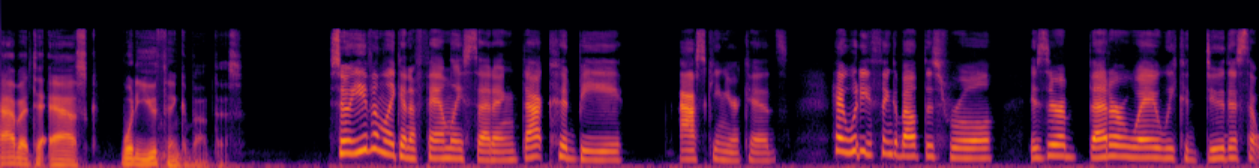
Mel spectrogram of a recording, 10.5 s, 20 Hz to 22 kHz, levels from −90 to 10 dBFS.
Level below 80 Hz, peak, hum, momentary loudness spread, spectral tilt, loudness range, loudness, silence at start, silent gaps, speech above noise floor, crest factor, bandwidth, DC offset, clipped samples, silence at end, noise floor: -44 dBFS; -4 dBFS; none; 13 LU; -4.5 dB/octave; 2 LU; -23 LUFS; 0 s; none; 31 dB; 20 dB; 12 kHz; under 0.1%; under 0.1%; 0 s; -54 dBFS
